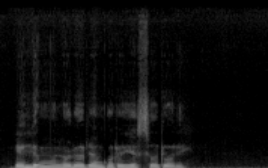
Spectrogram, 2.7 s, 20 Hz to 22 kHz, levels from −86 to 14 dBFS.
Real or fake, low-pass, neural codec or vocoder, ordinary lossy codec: fake; none; codec, 44.1 kHz, 2.6 kbps, SNAC; none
